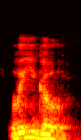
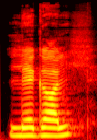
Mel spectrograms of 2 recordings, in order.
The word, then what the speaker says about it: legal: Now, allow me to introduce our next word, legal. Don't say it like Legal. it is actually legal. Legal. Yes, mind that E sound.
